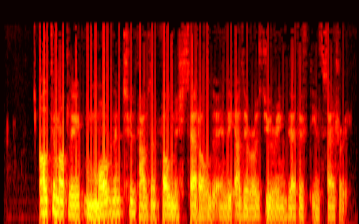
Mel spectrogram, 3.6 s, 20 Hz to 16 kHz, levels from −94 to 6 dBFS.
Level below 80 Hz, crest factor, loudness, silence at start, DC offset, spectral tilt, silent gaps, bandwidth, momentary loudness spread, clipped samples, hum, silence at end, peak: -44 dBFS; 20 dB; -24 LUFS; 0.4 s; under 0.1%; -7 dB/octave; none; 11.5 kHz; 9 LU; under 0.1%; none; 0.1 s; -4 dBFS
